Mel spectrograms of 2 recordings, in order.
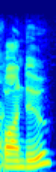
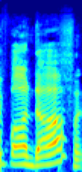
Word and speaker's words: fondue: yeah yes bro okay bro I'm bad at pronouncing certain words chocolate was it fond what is it fond fondue yeah were you going to say Fonda I I don't know chocolate fondue yeah yeah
